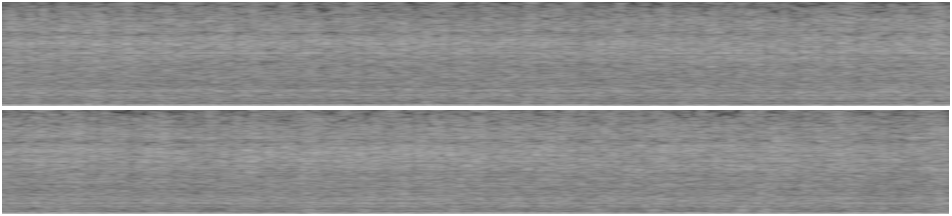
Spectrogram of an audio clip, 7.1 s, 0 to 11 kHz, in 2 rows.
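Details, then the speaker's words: Lotus Elan restomod with carburettors refitted and the fuel line flushed, after idle adjustment: a steady, even idle just under 1000 rpm, a smooth low rumble with no stumble or hunting; normal idle. "what's it like there idle's just under a thousand i'm gonna give it another drive i must admit it feels it feels lovely and smooth at the moment"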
